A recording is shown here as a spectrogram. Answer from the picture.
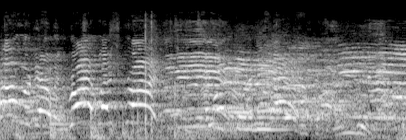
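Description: Several spectators' voices shouting over one another at ringside, high and excited, with no single clear word.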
